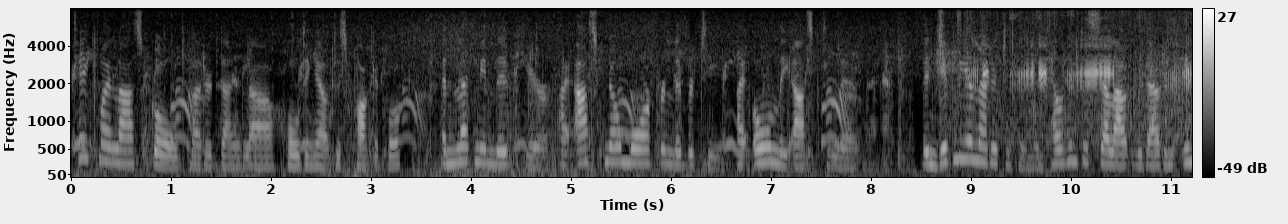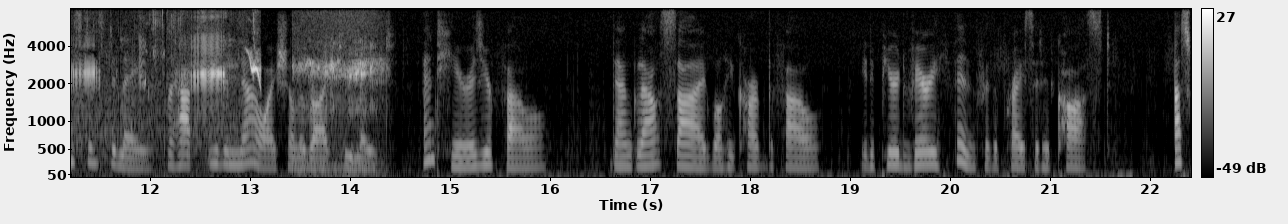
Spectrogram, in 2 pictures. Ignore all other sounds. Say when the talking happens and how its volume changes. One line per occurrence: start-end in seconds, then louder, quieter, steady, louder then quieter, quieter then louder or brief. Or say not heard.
0.0-7.9 steady
8.5-22.3 steady.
